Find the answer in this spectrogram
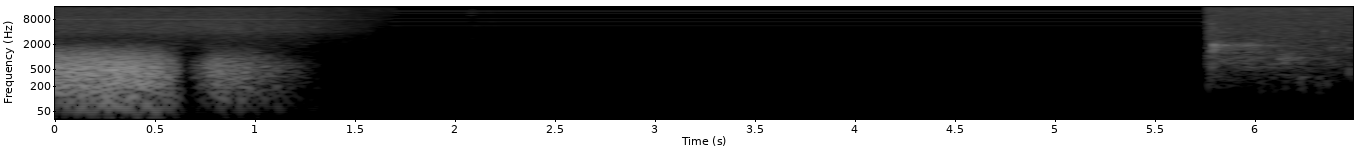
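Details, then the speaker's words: Stethoscope auscultation of the chest, subject breathing through the mouth slightly deeper than normal: low-intensity, soft, low-pitched sound heard mainly on inspiration, away from the large airways. Normal vesicular breath sounds. "le murmure véhiculaire est un bruit de faible intensité de timbre doux et de tonalité basse entendu dans l'ensemble de la cage thoracique à distance des grandes voies aériennes il est surtout perçue pendant l'inspiration"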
